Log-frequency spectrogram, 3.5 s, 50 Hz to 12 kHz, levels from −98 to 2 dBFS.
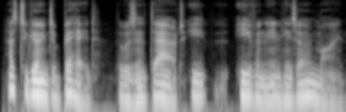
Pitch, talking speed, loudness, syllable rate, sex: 95 Hz, 240 wpm, -19 LUFS, 5.1 syllables/s, male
